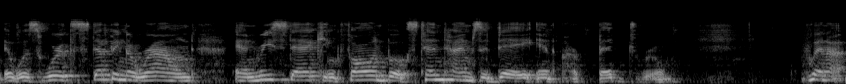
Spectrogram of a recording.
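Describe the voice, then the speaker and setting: An older woman with a slightly low voice reads a light personal column aloud. Her delivery is folksy and conversational, like home storytelling. The room adds noticeable echo, with faint noise behind her. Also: darkish tone. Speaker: columnist reading own work.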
